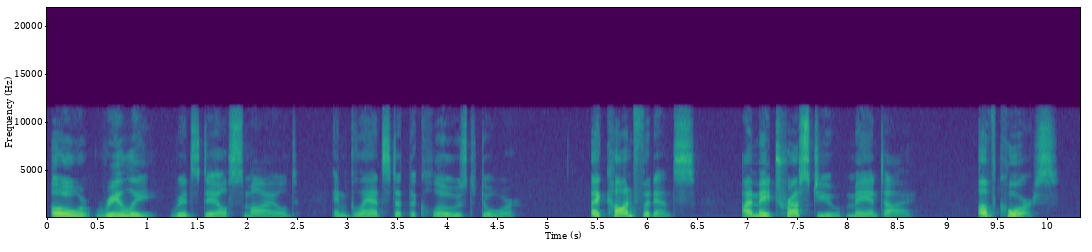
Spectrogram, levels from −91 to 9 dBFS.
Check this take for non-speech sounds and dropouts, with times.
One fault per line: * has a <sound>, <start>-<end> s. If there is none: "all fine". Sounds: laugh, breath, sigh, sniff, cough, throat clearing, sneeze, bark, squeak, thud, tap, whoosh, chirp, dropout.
all fine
